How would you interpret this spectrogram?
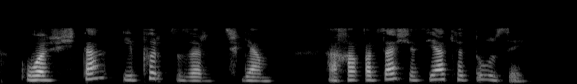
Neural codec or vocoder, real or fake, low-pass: none; real; 5.4 kHz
